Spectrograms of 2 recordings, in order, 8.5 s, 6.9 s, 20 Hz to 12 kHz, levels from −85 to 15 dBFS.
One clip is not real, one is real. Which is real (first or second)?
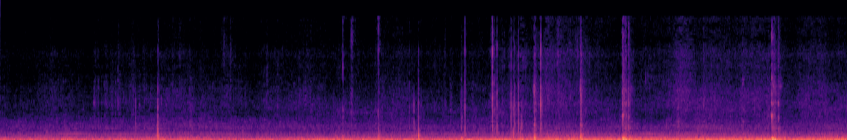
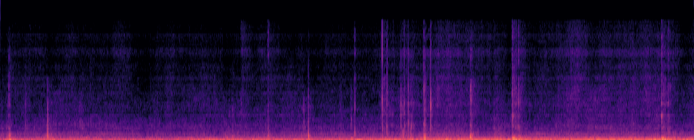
first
